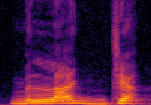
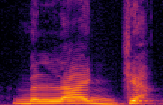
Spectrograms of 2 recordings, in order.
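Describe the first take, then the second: Both takes have the same delivery.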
